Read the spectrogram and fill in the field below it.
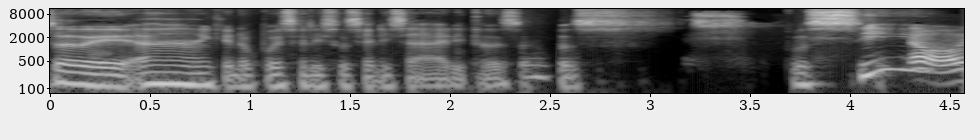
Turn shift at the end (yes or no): yes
